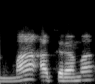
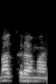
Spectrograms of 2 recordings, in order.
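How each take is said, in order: First: The glottal stop is pronounced, words kept separate. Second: The glottal stop is dropped, words run together. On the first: The speaker calls it right. "मैं कहूँगा मा अकरमा" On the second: The speaker calls it wrong. "मकरमा नहीं कहूँगा"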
